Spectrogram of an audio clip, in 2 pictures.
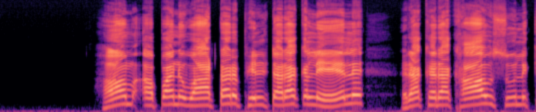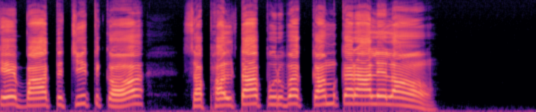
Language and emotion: Maithili, happy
